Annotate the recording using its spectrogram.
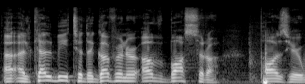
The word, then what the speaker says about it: Basra: Any reference of Basra, which is how it's pronounced, in the Sirah literature is to a small town south of Damascus.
